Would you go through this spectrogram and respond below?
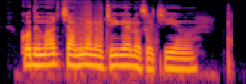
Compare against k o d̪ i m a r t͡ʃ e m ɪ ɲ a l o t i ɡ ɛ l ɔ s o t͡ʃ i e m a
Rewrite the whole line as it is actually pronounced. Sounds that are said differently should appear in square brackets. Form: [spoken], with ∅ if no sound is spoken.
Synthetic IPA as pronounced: k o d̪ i m a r t͡ʃ [a] m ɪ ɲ a l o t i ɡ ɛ l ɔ s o t͡ʃ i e m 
